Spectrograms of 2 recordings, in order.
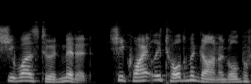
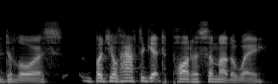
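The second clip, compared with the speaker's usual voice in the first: plain reading voice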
